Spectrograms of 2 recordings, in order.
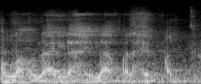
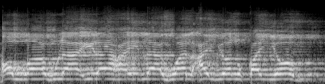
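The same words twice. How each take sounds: First: It is recited softly and quietly. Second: It is recited loudly and forcefully. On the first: The speaker calls it wrong. "bukan yang pelan" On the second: The speaker calls it right. "Bukan itu yang dipakai kuat"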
